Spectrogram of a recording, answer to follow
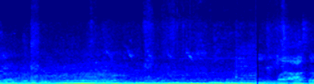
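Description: Busy market street ambience: a steady low rumble with indistinct voices of people around. It cuts off abruptly near the end, where a single voice begins in a quieter room.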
